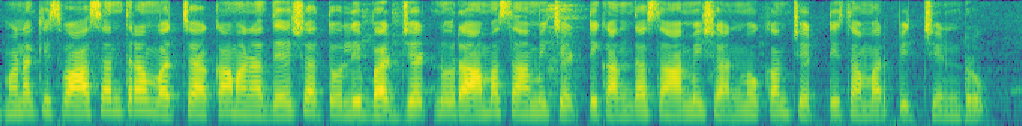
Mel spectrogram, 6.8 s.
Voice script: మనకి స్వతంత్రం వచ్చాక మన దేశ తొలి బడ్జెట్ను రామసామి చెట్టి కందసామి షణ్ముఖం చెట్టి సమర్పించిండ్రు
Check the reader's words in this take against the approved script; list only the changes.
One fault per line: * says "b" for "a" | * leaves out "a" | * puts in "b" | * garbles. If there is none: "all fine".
all fine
